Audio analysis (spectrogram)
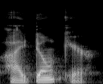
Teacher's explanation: with don't the t is between consonants so you don't hear it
